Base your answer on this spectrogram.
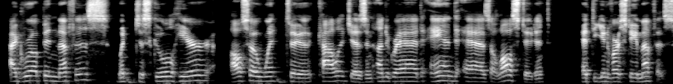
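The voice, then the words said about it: Southern US accent. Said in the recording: “as you might be able to tell from my accent, I was born in the South in Memphis, Tennessee”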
